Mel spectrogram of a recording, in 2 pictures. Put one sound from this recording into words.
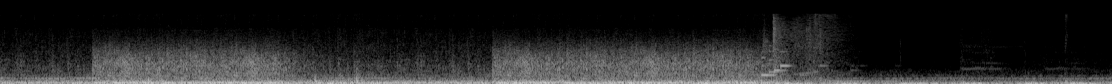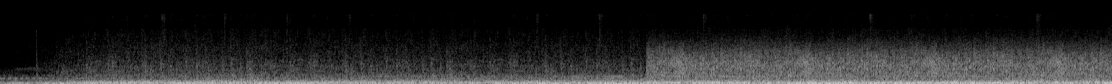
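Engine thrusters surge in loud bursts of rushing noise.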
